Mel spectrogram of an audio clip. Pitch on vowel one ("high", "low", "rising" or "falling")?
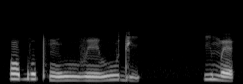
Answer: high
